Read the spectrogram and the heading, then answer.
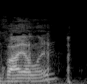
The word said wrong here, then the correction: Volin: It rhymes with colon. – Volin. – You can say his name. – Yeah. – Volin rhymes with colon.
